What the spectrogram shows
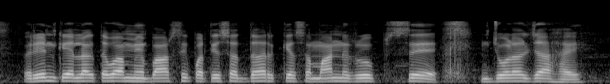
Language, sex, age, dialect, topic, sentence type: Magahi, male, 18-24, Western, banking, statement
